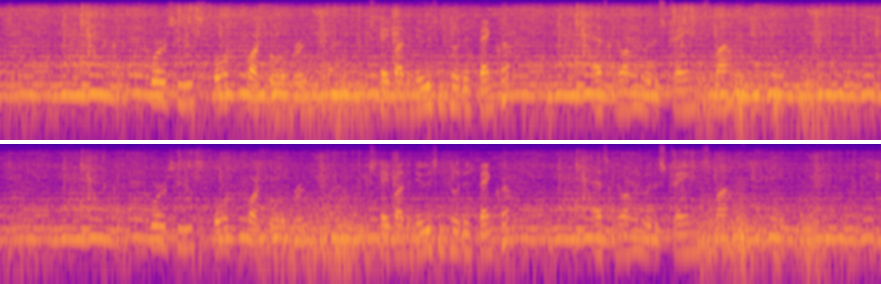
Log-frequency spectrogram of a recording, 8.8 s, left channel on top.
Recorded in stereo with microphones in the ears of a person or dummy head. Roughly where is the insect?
Left.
